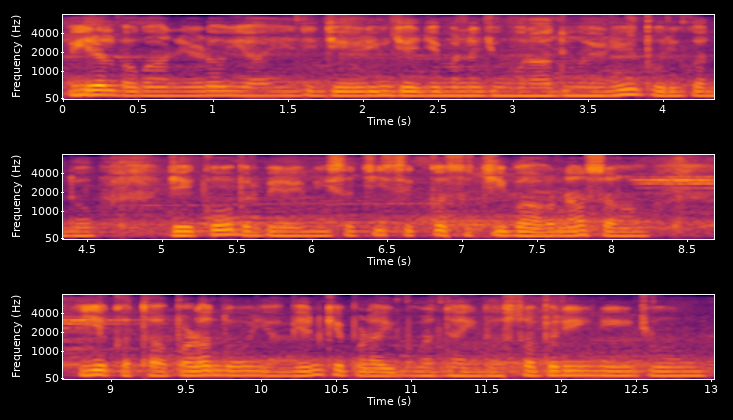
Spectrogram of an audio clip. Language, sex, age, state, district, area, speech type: Sindhi, female, 30-45, Gujarat, Junagadh, rural, spontaneous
